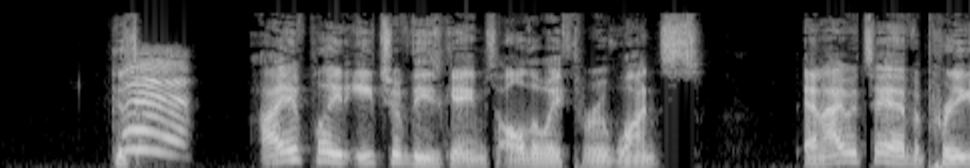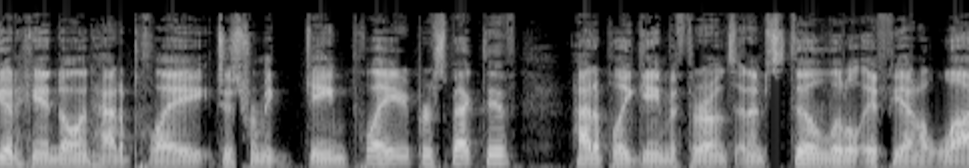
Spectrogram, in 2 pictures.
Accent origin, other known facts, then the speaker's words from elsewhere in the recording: Bremerton, Washington, United States; we grew up in the World War II site of Bremerton, Washington.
